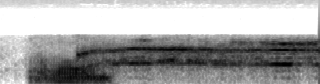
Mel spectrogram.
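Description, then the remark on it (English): A goat lets out a loud, sustained scream, playing from a YouTube video on a computer, starting with a rough, low bleat before jumping to a shrill, piercing cry that holds steady for over a second. No one speaks. “I'm assuming that's screaming goats.”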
